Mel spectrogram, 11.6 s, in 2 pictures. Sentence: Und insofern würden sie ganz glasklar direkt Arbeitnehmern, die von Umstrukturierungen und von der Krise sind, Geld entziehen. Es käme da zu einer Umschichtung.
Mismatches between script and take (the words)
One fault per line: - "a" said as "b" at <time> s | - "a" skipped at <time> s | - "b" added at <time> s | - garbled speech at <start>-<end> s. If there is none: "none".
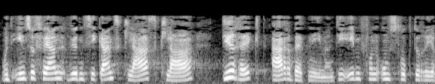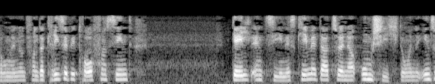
- "betroffen" added at 6.7 s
